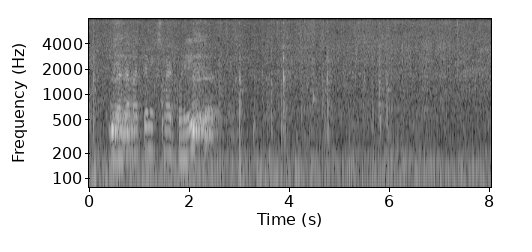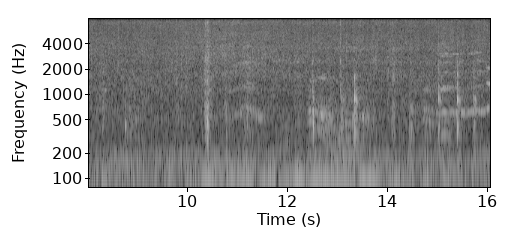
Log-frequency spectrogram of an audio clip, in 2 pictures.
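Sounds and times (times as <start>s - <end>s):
spatula scraping and knocking pan: 0.0s - 6.4s, 12.4s - 16.0s
meat sizzling in a pan: 0.0s - 16.0s.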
